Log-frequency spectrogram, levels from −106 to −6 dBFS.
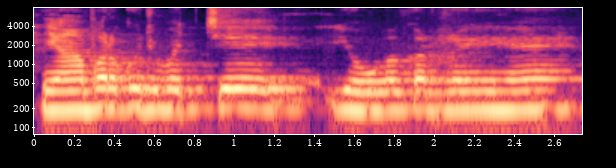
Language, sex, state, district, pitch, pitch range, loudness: Hindi, male, Uttar Pradesh, Shamli, 195 Hz, 190-205 Hz, -16 LUFS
